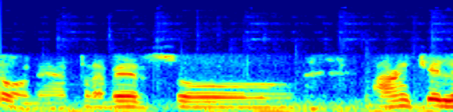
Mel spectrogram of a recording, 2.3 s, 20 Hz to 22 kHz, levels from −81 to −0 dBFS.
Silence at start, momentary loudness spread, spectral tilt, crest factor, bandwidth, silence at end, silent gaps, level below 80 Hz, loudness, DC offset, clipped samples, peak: 0 s; 13 LU; -7.5 dB/octave; 16 dB; 13 kHz; 0 s; none; -36 dBFS; -18 LUFS; 0.1%; under 0.1%; 0 dBFS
